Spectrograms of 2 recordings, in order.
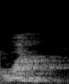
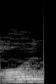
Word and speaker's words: won: Tense, তার মানে উইনের first tense কি হবে, ওয়ান, WON, ওয়ান। আমরা অনেকেই এটাকে ওন করি, আসলে ওন উচ্চারণটা ভুল আমাদের, সেক্ষেত্রে আমরা উচ্চারণটা করবো ওয়ান, WON, ওকে।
